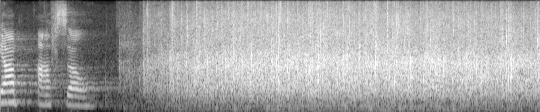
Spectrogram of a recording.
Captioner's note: audience applauding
